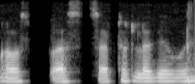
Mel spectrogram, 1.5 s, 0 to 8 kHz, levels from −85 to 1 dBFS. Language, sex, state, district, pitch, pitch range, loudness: Hindi, male, Bihar, Muzaffarpur, 115 Hz, 110-120 Hz, -18 LUFS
